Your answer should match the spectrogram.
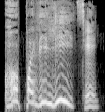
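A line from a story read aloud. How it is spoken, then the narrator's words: Joyful exclamation. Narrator (Russian): радостно вскричала медвежья шкура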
